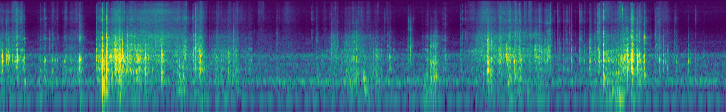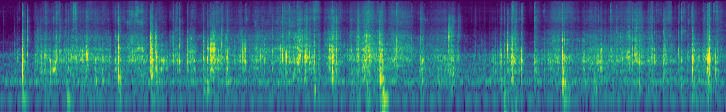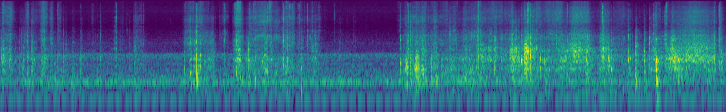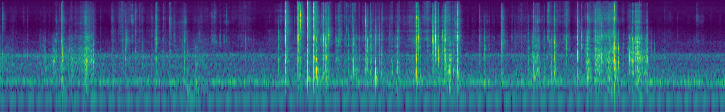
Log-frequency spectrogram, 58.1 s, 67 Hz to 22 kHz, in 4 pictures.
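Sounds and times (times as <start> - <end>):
steady low hum: 0.0 - 58.0
plastic packaging crinkling: 14.8 - 31.9, 44.4 - 56.6.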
